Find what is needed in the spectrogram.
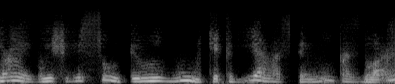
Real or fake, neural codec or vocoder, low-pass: fake; codec, 44.1 kHz, 0.9 kbps, DAC; 14.4 kHz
